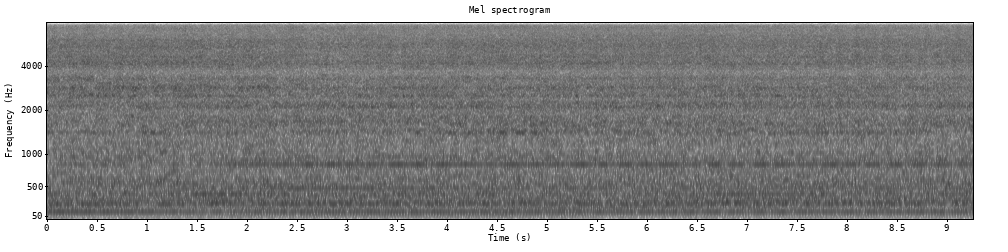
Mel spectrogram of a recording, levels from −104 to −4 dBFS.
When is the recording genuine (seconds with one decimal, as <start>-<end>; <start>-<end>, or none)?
1.4-1.9; 2.5-3.0; 7.3-7.9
